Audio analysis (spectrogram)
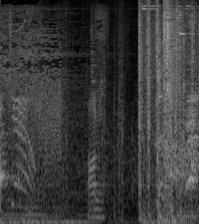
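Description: AK rifle gunfire in a first-person shooter video game, a rapid burst of shots near the end after quieter game sounds, with a player talking over it.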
